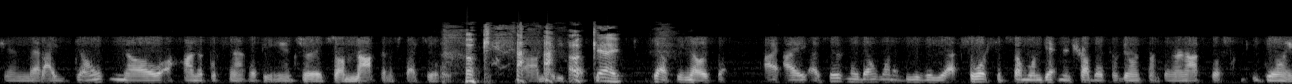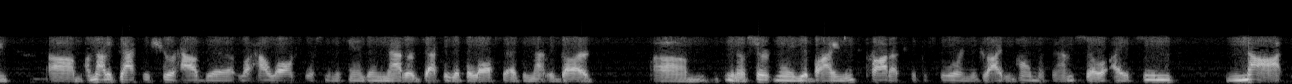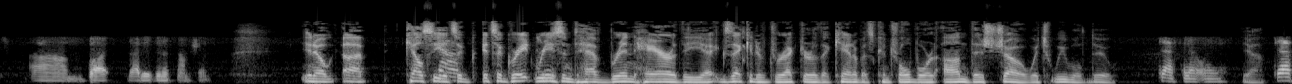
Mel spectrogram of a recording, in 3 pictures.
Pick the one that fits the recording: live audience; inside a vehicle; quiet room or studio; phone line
phone line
